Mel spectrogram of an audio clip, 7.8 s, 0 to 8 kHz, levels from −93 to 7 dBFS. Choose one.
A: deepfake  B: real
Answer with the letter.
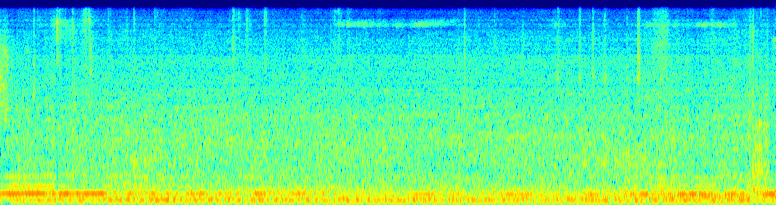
A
